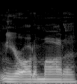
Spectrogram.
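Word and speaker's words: Nier: Automata: They pronounce it Nier Automata. So I was vindicated. I was right. It's Nier gosh dang Automata.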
